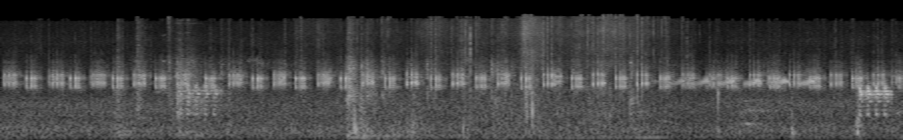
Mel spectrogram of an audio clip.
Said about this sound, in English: I think you've got a common eastern froglet, Crinia signifera, there, doing that consistent creaky, creaky, creaky, creaky. And that other one that's a more intermittent call with three pulses, a spotted marsh frog, Limnodynastes tasmaniensis.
